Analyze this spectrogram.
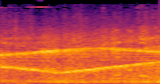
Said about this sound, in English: Air raid sirens sounded throughout Ukraine.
